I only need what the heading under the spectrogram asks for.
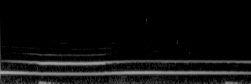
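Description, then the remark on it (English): A voice imitates a long, sustained, pained howl from the character Phalion after a stone cracks, holding a steady mournful tone for a few seconds, fairly loud with no other talk over it. “it hits dead on and there's this loud crack as the stone kind of gets a little spiderweb crack in it and Phalion looks at the three of you and lets out kind of a pained howl.”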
